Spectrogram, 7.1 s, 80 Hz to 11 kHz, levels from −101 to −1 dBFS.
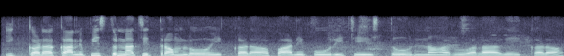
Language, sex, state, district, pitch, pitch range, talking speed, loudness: Telugu, female, Andhra Pradesh, Sri Satya Sai, 230 Hz, 220-245 Hz, 85 wpm, -18 LUFS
